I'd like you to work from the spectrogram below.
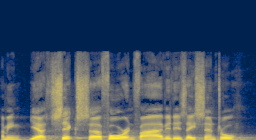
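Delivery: normal talking voice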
